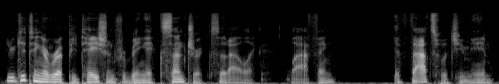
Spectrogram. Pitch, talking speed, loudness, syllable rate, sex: 95 Hz, 180 wpm, -23 LUFS, 5.7 syllables/s, male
